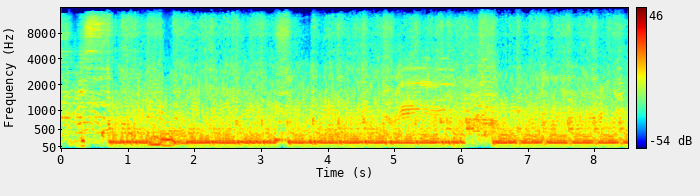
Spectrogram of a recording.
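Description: Loud hardstyle electronic dance music from a party truck's sound system, with a held deep bass line that breaks off briefly twice, just after the start and about six seconds in.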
